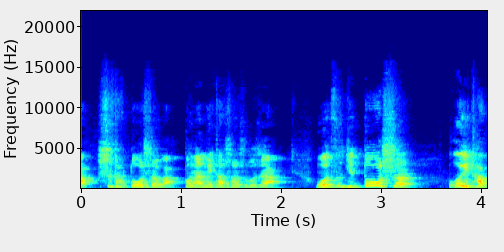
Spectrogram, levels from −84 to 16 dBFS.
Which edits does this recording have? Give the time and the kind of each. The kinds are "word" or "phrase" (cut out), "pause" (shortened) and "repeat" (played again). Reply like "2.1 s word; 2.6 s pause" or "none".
none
